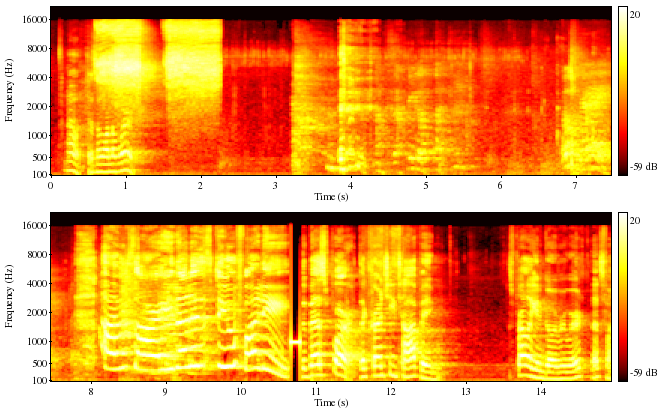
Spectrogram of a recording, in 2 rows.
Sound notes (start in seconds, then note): 3.3 people laughing; 10.6 electronic beep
